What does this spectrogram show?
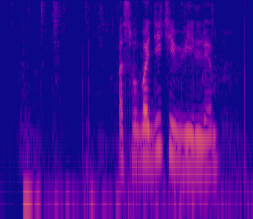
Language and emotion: Russian, neutral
